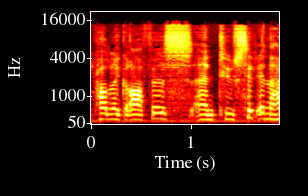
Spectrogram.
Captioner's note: speaking French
